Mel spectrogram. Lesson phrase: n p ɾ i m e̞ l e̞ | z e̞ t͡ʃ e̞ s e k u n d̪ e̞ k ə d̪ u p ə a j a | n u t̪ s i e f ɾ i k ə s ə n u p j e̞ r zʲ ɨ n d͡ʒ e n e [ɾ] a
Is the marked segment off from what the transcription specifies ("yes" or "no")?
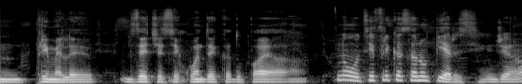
no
